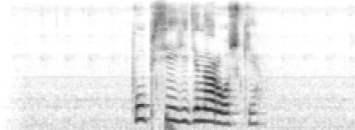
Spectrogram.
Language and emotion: Russian, neutral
